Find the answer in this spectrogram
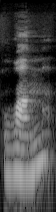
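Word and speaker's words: Vam: chakra the sound is wam spelled v m pronounced with a W according to my English ears my uh Western ears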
